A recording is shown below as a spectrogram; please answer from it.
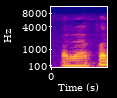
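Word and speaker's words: wrapper: और हो जाता है रैपर में डब्लू जो है साइलेंट है क्योंकि डब्लू का आ रहा है।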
